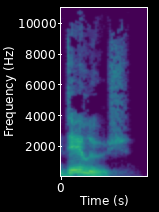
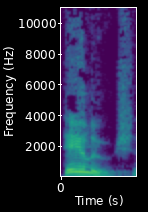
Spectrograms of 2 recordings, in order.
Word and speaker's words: deluge: Letter A there says, after the deluge. See, if you write a Greek lexicon, you can't say flood, because that's just a simple word. Deluge. Yeah, there you go. Deluge. Yeah, because the French pronunciation there.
